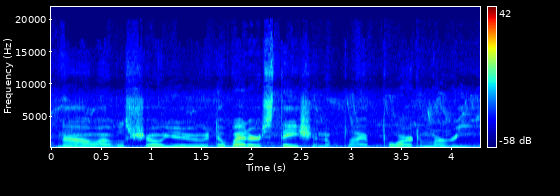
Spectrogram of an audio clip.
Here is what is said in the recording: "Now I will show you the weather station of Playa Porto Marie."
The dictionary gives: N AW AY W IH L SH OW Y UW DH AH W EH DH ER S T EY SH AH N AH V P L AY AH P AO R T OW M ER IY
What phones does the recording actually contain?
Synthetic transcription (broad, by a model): N AW AY W IH L SH OW Y UW DH AH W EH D ER S T EY SH AH N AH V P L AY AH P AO R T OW M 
